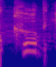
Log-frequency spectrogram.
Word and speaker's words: Kubb: For me, people want more information on the Coupe Championships, go to USA Coupe, that is spelled K-U-B-B.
